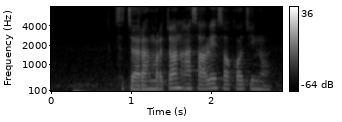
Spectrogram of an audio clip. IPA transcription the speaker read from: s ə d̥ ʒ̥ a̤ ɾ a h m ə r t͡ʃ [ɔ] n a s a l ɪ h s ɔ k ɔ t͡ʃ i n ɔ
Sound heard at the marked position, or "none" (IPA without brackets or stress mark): ɔ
